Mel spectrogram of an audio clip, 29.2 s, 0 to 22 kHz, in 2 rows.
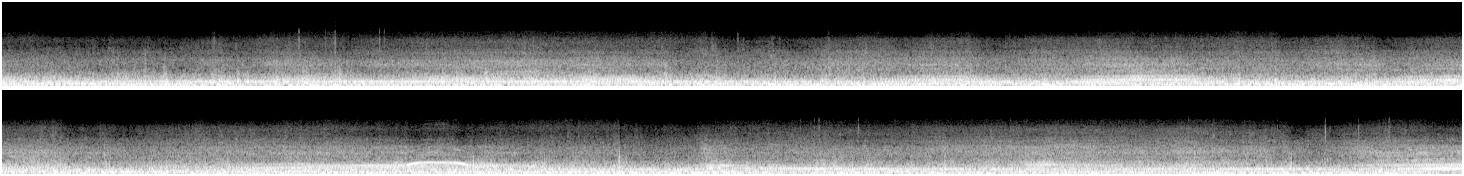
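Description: Porsche 718 S's turbocharged 2.5-litre flat-four engine running under way over road and wind noise. Its note holds mostly steady, shifts in pitch a few times, and briefly rises and falls about two-thirds of the way through.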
